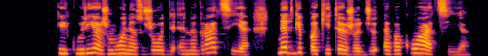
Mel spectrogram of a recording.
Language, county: Lithuanian, Vilnius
